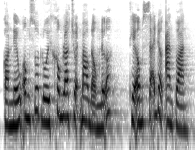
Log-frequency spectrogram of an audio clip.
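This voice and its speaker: A woman's voice: medium pitch, a little fast, breathy edge. A woman voicing a wounded, defiant male sect elder who makes threats. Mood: threatening.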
